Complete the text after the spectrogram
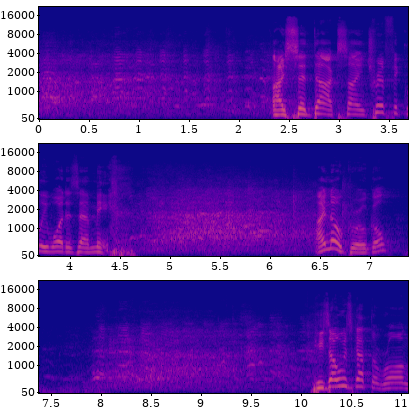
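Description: An audience laughs and murmurs.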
